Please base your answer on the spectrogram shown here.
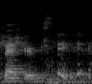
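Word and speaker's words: Bueckers: Yes, Beckers.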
